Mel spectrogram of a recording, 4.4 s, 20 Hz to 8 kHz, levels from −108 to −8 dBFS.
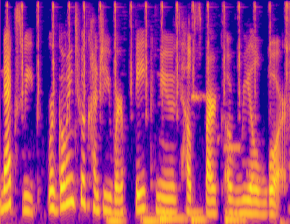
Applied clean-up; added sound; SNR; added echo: classical method Wiener filter.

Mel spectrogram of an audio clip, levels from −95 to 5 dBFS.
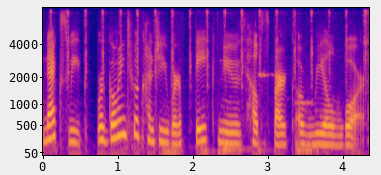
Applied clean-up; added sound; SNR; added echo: neural mask model RNNoise.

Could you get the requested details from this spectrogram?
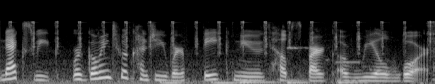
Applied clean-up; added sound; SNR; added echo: none; Clock + Boat, Water vehicle; 17 dB; none.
